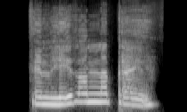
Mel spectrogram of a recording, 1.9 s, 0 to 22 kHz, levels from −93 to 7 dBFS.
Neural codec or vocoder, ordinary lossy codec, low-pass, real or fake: codec, 44.1 kHz, 1.7 kbps, Pupu-Codec; none; none; fake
